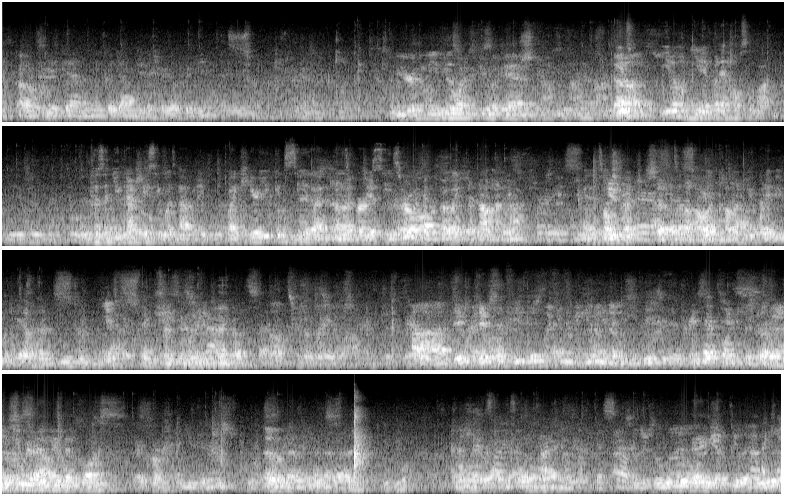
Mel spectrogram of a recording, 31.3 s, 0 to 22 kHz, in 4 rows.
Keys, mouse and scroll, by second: 12.0 z, 12.1 middle click, 12.3 scroll up 1.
